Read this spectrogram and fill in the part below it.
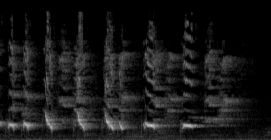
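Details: Green leafbird singing a quick run of sharp, downslurred chirps, then two longer, steadier whistled notes before the phrase fades out; little else audible.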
